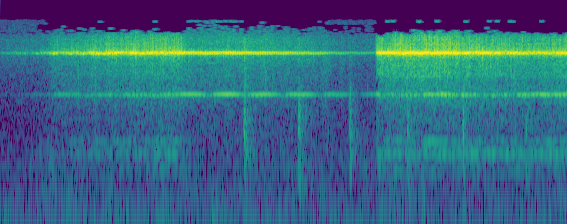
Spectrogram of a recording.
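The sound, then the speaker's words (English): A telephone rings in two long, shrill bursts, a steady high-pitched jangle with a brief dip between rings and no voices over it. “Then there was the phone.”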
